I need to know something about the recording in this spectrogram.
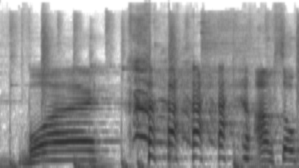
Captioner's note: laughs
